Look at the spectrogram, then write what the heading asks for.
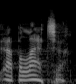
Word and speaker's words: Appalachia: It's pronounced Appalachia.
